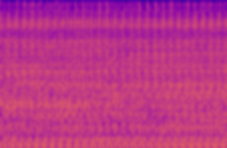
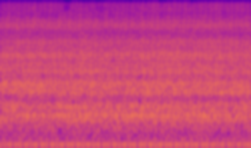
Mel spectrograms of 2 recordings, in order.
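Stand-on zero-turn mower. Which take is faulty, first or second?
first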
